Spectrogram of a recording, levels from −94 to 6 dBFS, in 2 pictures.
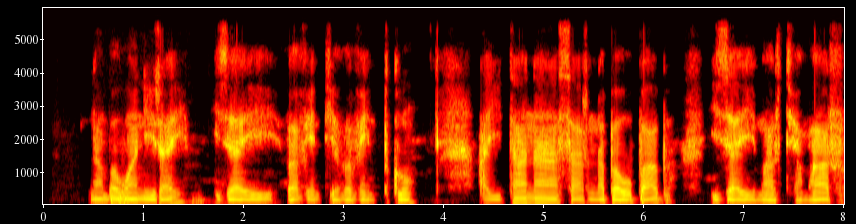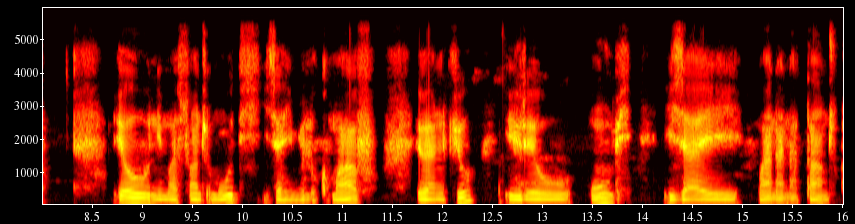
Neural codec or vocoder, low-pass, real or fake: none; 5.4 kHz; real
